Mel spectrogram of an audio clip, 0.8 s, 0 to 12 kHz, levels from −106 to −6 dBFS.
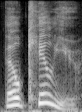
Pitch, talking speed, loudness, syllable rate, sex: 175 Hz, 220 wpm, -15 LUFS, 4.2 syllables/s, male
